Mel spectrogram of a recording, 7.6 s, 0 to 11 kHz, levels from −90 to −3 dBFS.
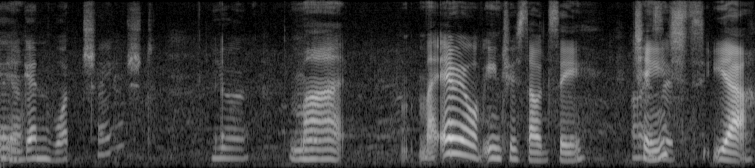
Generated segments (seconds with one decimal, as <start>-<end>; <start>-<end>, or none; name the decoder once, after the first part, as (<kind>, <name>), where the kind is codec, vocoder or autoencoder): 0.0-1.1 (vocoder, BigVGAN v2); 3.0-6.3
